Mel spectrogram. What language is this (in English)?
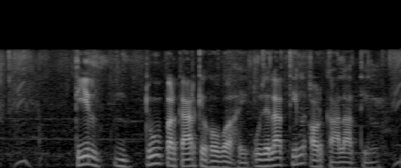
Magahi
